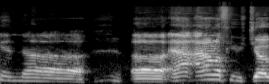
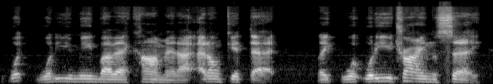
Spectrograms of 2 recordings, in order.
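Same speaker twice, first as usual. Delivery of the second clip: dead-level, one-note delivery; 6 semitones lower than usual. Retelling how a streamer answered jokes in his chat, retelling a monotone reply. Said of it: "he talked monotone".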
